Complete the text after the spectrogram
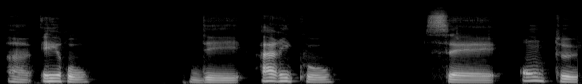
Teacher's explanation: Le H dit aspiré du français moderne ne correspond pas à une aspiration, mais sert simplement à maintenir un hiatus, en empêchant la liaison et l'élision. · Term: H aspiré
